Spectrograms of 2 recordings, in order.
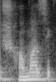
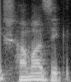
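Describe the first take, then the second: First: সামাজিক said with a short rounded "sho" first syllable; সামাজিক starting "sho-", without the aakar; teacher shows the mistaken সামাজিক; wrong pronunciation. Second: সামাজিক said with an open long "sha" first syllable; সামাজিক starting "sha-", with the added aakar; teacher models the correct সামাজিক; correct pronunciation. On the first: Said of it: "কথাটা কিন্তু ভুল হয়ে যাবে". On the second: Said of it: "সামাজিক আকার দিয়ে করতে হবে". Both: Shown as a demonstration.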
